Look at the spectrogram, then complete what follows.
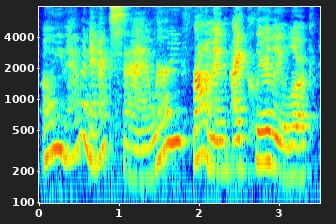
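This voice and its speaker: Chatty Chicago host in an echoey room. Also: female voice, on the high side, big pitch swings, moderate pace. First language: Polish. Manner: chatty, enthusiastic. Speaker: interview host. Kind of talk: casual interview conversation. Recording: echoey room, mic at a distance.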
